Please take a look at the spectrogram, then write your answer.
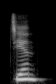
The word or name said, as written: jian1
